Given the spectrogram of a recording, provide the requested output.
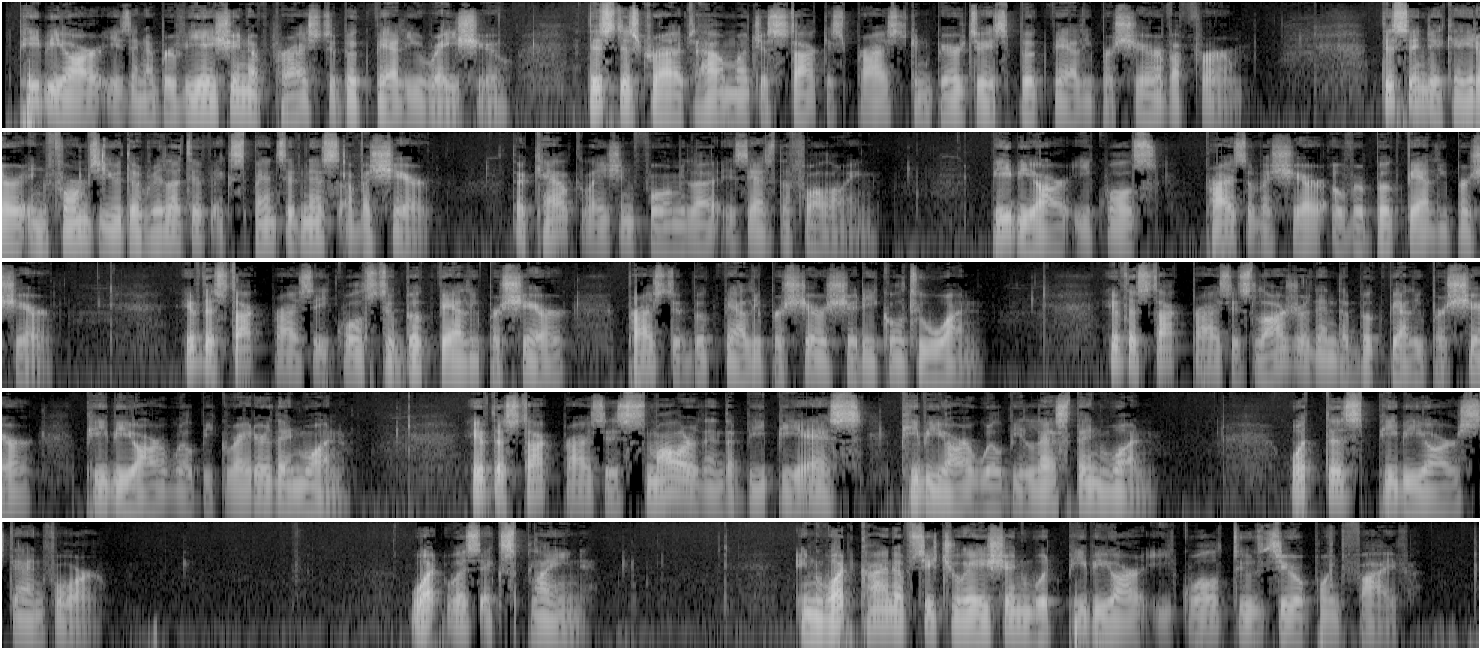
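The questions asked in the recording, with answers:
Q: What does PBR stand for?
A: Price-to-book value ratio

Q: In what kind of situation would PBR equal to 0.5?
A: When the stock price is half the book value per share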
